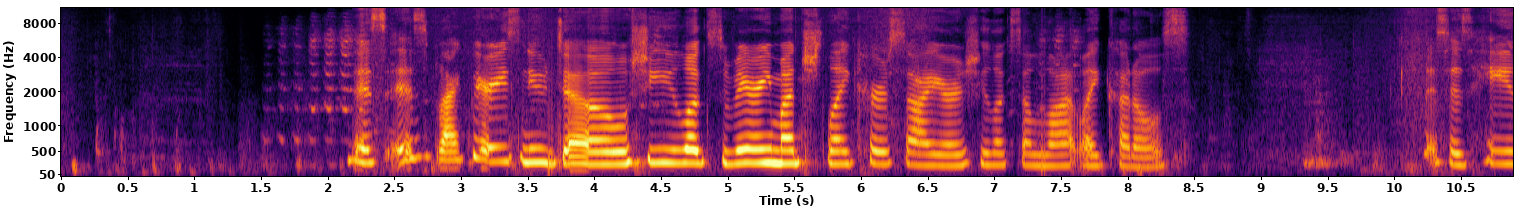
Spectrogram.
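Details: Goats on a farm bleating together, a dense run of wavering, nasal bleats overlapping for about six seconds before tapering into quieter, scattered calls.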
